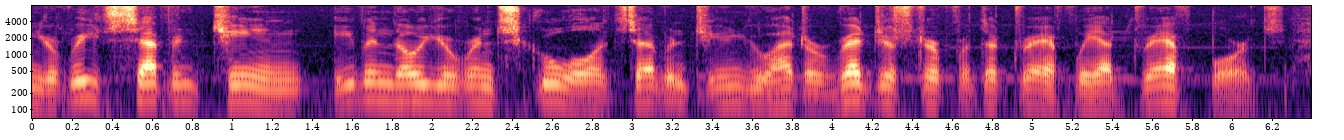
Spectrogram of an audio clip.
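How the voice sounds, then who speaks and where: On a very clean recording with a silent background, a man with a Philadelphia accent talks with hardly any pauses. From Philadelphia, Pennsylvania. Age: 80s+. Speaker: war veteran. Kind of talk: interview. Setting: studio. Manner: halting, many hesitations.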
